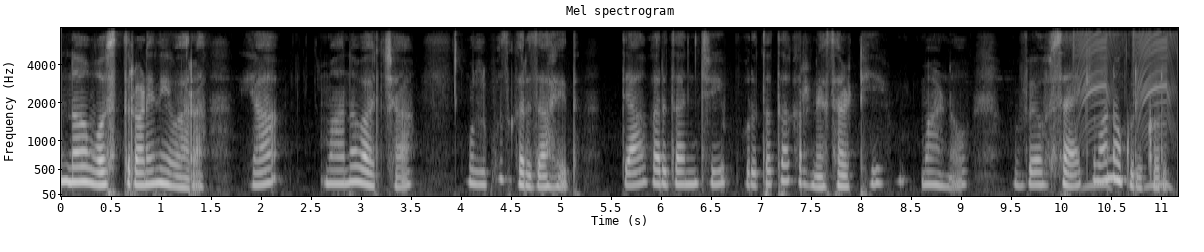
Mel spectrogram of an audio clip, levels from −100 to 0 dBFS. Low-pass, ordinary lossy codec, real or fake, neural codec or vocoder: 7.2 kHz; none; real; none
